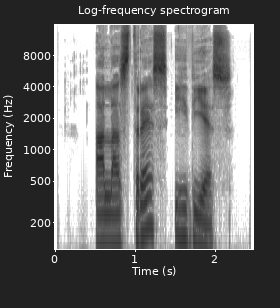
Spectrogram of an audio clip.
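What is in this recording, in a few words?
Spanish, three ten, male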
